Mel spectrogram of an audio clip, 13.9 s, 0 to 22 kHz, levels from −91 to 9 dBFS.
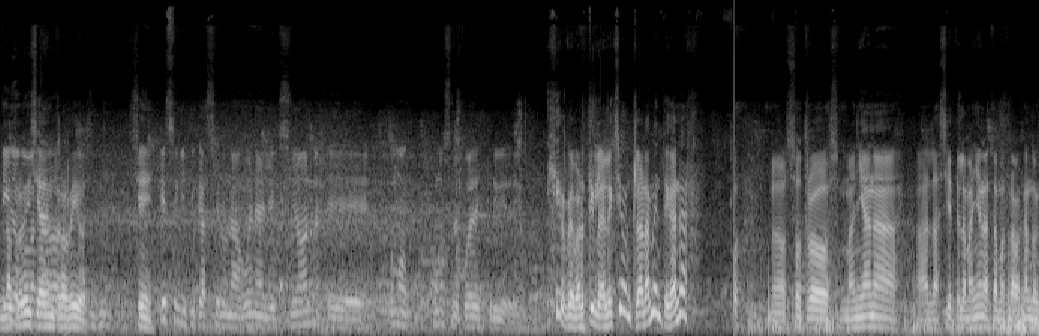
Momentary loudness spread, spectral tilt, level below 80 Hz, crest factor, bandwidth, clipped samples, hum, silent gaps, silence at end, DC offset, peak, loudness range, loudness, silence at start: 14 LU; -9 dB/octave; -40 dBFS; 16 dB; 6.6 kHz; under 0.1%; none; none; 0 s; under 0.1%; 0 dBFS; 8 LU; -16 LUFS; 0 s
